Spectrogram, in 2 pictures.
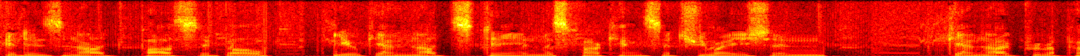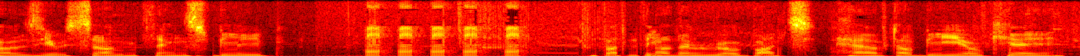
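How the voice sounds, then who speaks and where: A man hosting a radio show, speaking in slow, deliberate, halting phrases and reading poems aloud. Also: lowish voice, fairly even intonation, mellow, faint music behind, rough recording. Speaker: radio host.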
